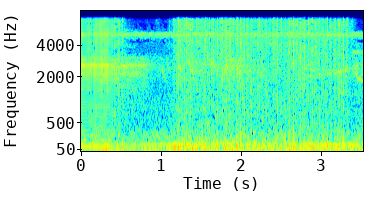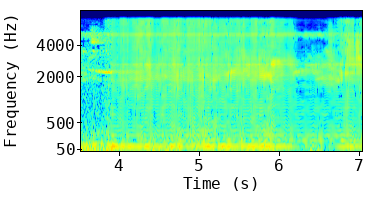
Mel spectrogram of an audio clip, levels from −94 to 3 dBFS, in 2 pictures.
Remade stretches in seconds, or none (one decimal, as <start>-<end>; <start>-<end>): 0.0-0.4; 3.9-7.0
